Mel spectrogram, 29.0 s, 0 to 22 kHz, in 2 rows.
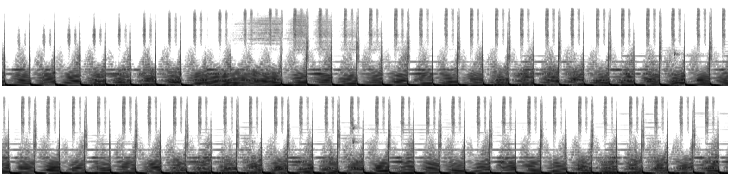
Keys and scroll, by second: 0.0 Return, 0.7 super+s, 4.2-6.9 typing, 12.3 super+c, 12.4 super+v, 17.2 super+c, 17.3 super+v, 18.7 Right, 19.2 Left, 19.3 Right, 20.0 Right, 20.3 Down, 20.4 Right, 20.5 Down, 20.6 Left, 23.2 Down, 24.4 super+s.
